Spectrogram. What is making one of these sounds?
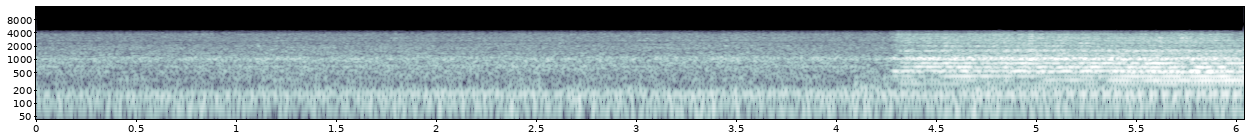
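A distant train engine rumbles as it approaches.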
